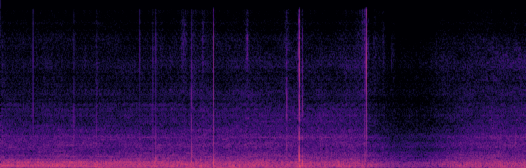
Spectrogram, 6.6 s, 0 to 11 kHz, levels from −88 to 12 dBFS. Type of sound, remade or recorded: remade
